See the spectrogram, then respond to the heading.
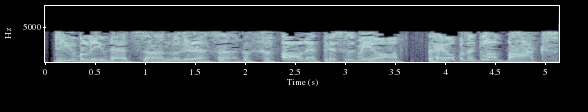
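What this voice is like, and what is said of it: Imitated southern US accent. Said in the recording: “He's one of those guys with a real southern accent.”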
